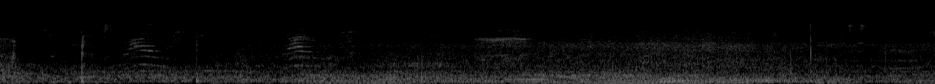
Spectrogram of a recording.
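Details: Cat giving two short meows, about one and a half seconds apart, early on, followed by a steady rushing background noise.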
